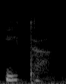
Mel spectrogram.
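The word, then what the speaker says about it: ήτα: so i'll just tell you right now it's ita it looks like this it's a little confusing if you know english because in english this is nothing like ita right and lower case it looks like this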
